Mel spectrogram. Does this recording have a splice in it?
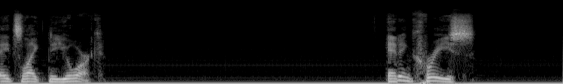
yes; 1 cut; at 4.0 s

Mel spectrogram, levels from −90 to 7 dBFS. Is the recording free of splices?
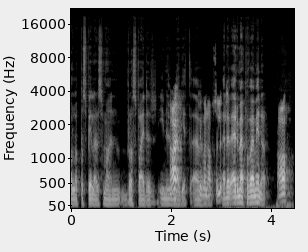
yes; 0 cuts

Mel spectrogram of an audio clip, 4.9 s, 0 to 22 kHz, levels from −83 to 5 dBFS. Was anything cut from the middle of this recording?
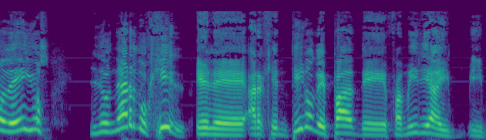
yes; 1 cut; at 1.9 s

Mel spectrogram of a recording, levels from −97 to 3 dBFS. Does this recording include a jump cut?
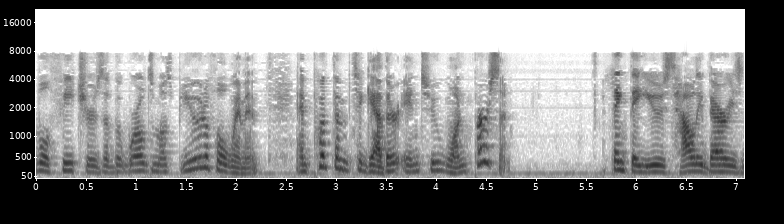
no; 0 cuts

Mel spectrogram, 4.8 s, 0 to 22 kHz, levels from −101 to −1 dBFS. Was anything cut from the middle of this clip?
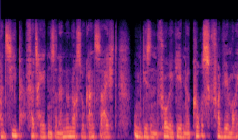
no; 0 cuts

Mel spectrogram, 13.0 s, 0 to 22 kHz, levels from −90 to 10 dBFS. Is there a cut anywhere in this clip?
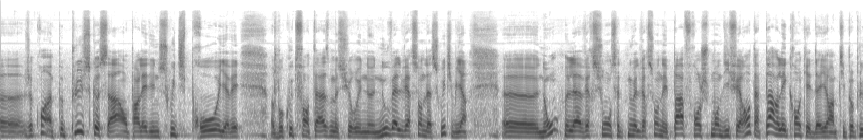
no; 0 cuts

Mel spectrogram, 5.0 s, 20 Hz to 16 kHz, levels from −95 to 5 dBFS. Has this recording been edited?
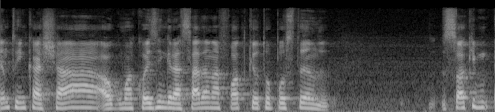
no; 0 cuts

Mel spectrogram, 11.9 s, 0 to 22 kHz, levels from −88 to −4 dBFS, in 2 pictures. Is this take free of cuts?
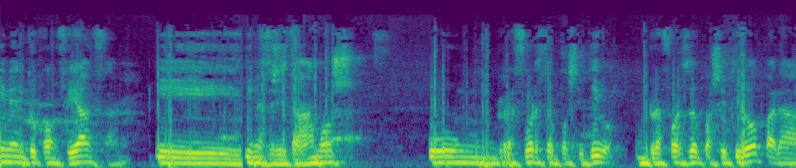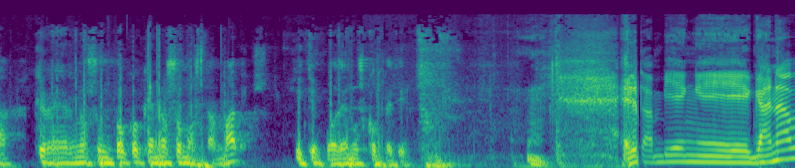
no; 5 cuts; at 1.8 s, 4.7 s, 6.2 s, 8.1 s, 10.7 s

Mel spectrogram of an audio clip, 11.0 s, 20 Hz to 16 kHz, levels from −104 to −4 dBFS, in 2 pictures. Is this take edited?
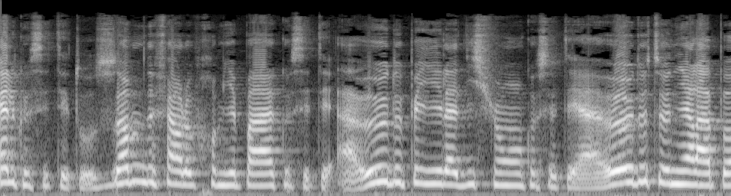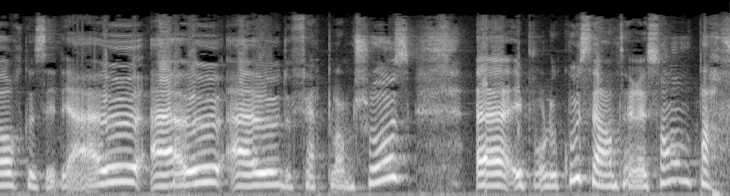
no; 0 cuts

